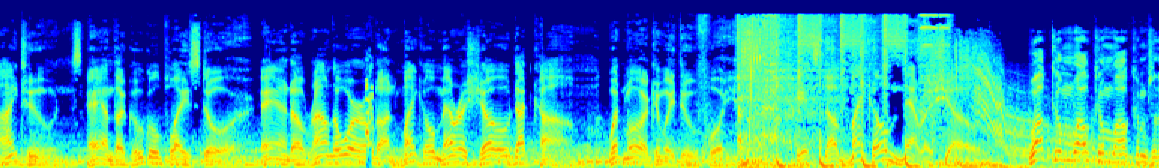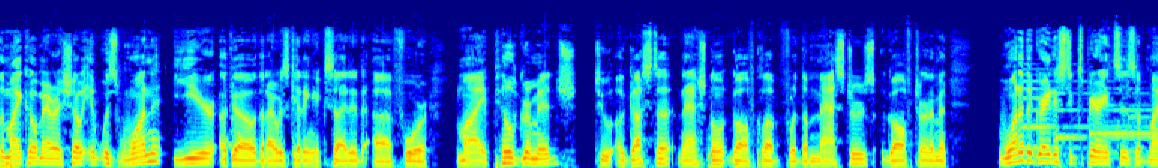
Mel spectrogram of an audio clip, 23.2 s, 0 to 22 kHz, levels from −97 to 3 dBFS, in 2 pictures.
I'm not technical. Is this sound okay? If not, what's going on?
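No. At 3.65 to 3.73 s and 13.83 to 13.92 s, the sound skips ahead with a brief chirp or glitch. The likely cause is a broken MP3 bit reservoir after missing pieces.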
